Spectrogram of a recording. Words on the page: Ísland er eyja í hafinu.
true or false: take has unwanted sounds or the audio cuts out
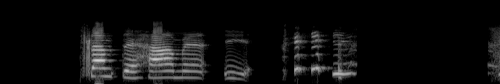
false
